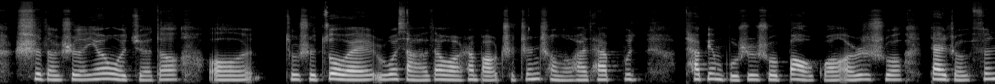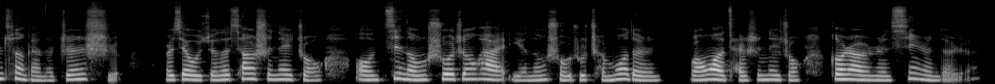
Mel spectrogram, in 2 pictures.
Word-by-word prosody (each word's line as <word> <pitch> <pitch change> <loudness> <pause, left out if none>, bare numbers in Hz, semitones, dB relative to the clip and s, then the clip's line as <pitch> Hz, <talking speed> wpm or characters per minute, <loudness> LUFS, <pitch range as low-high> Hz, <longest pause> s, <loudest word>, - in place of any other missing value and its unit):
是 250 - +1
的 220 -3 -1
是 225 +2 +1
的， 215 0 0
因 230 +2 0
为 250 - +3
我 240 -4 +3
觉 205 -1 -5
得， 220 +2 -1 0.3
呃 210 0 +2 0.3
就 230 -2 0
是 225 +1 +1
作 235 +2 +7
为 210 0 +6
如 220 - -2
果 235 +1 +3
想 220 -4 0
要 200 - -1
在 225 +2 +3
网 210 -2 +4
上 220 +1 +1
保 200 -2 +2
持 210 - -8
真 240 +5 -2
诚 220 -5 -3
的 195 0 -4
话， 205 0 0
它 220 +2 +3
不 220 +2 -8 0.5
它 235 - +3
并 240 0 -1
不 200 -2 0
是 220 +2 -1
说 215 0 +1
曝 210 -1 +3
光， 200 0 -1
而 205 +2 +1
是 230 - -1
说 220 -1 -2 0.3
带 235 -2 +7
着 205 -2 -3
分 255 +5 -2
寸 260 -2 -1
感 200 -3 -5
的 185 0 -8
真 225 +5 -2
实。 250 - -7 0.4
而 210 -1 0
且 225 +2 +1
我 210 -1 +2
觉 205 +1 -4
得 215 +2 0
像 255 +3 +1
是 240 -2 -4
那 225 0 -1
种， 200 -2 -6 0.3
呃， 210 -1 0
既 215 +6 -2
能 215 -3 +2
说 240 +2 +3
真 245 0 -1
话 230 -3 +2
也 195 -2 -8
能 200 +2 -3
守 210 -3 -3
住 205 +1 -3
沉 200 -2 -7
默 240 +5 +1
的 215 -3 0
人， 190 0 -4 0.3
往 205 0 +1
往 225 -3 +6
才 200 -1 -5
是 215 +2 -6
那 215 0 -1
种 200 -1 -6 0.3
更 240 -1 +5
让 215 -3 +3
人 195 -1 -2
信 255 +6 -4
任 200 -4 -3
的 - - -9
人。 260 - -18
215 Hz, 250 characters per minute, -21 LUFS, 205-235 Hz, 0.5 s, 作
